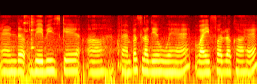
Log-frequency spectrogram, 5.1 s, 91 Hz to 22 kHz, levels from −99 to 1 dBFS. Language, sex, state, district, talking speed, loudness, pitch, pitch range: Hindi, female, Jharkhand, Sahebganj, 115 wpm, -16 LUFS, 205 Hz, 200-215 Hz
